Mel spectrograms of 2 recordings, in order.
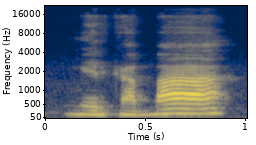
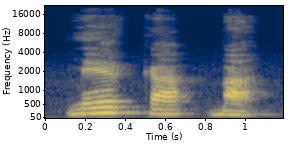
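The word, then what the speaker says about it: Merkaba: outras culturas como mercaba mercabá mer cavá existem diversas pronúncias mas geralmente a pronunciamos como se as três sílabas fossem separadas mercaba com tonicidade igual em cada um delas mercaba mer refere-se a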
